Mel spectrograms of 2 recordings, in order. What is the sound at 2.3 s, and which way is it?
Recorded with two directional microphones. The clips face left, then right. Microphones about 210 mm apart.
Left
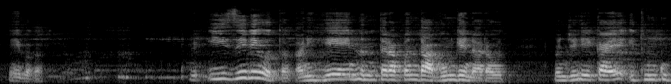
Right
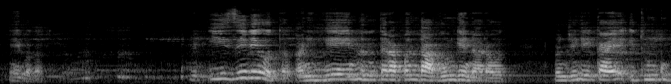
A woman's voice, 25° left (ahead or behind).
